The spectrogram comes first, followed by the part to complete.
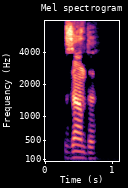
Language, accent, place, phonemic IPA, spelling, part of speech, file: French, France, Lyon, /zɛ̃d/, zend, adjective / noun, LL-Q150 (fra)-zend.wav
- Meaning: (adjective) Avestan; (noun) the Avestan language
